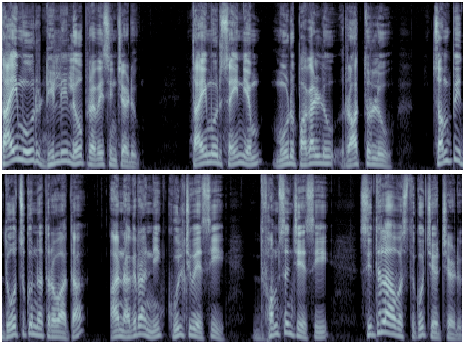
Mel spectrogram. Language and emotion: Telugu, neutral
